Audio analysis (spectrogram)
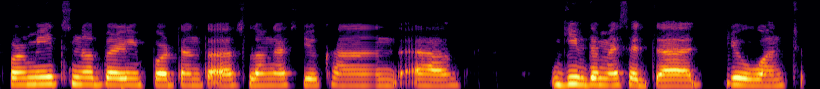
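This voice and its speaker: A woman's voice: medium pitch, little pitch movement, normal speed, dry recording, muffled recording. A young woman with a Spanish accent, a university student speaking hesitantly in a class discussion. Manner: hesitant, many restarts and fillers.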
